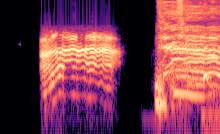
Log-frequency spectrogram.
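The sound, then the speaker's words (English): Two loud, wavering voiced calls, Andy Murray's voice making a low goat-like grunt with a shaky, bleating tremble, more drawn out than an explosive grunt, the second call harsher and noisier than the first, separated by a short pause. “Because he might have just been doing a low goat.”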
